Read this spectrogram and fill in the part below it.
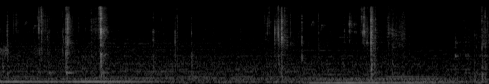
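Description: Tape rips as it is pulled away.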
